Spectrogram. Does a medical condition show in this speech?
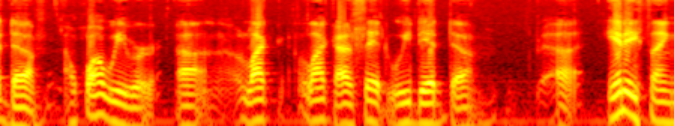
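Yes: Parkinson's; tremors as early symptom.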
